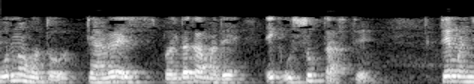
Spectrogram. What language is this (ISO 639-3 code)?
mar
